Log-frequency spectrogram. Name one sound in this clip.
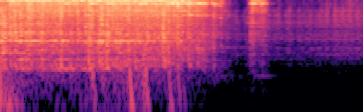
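Many metal coins pour down and clink together.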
